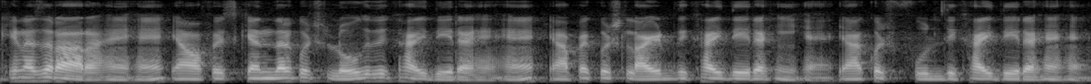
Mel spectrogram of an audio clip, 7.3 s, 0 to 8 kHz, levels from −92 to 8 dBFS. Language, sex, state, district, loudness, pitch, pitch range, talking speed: Hindi, male, Jharkhand, Sahebganj, -26 LUFS, 100 Hz, 95-110 Hz, 240 wpm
